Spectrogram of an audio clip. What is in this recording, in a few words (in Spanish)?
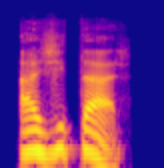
"Agitar" Portugues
